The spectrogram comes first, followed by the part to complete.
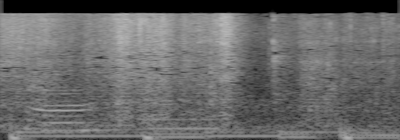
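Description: Plastic packaging rustling and crinkling as a parcel is unwrapped, loudest a little after a second in. A brief voice sound comes near the start, and background music plays underneath.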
